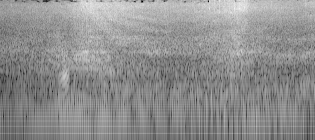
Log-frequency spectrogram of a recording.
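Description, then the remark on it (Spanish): A heavily loaded motorcycle passes by, its engine droning loudly and steadily with a brief rev near the start, the low rumble filling the whole stretch before easing slightly toward the end. “Espérame, porque está por venir una moto súper requete cargada.”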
